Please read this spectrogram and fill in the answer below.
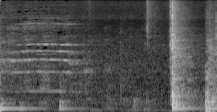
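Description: A man's low, steady closed-mouth hum, broken once, then a sudden burst of laughter near the end.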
